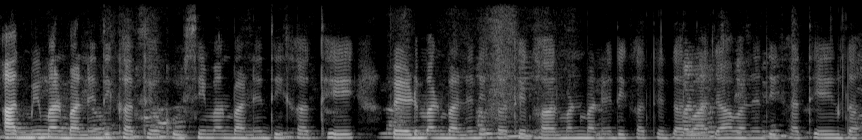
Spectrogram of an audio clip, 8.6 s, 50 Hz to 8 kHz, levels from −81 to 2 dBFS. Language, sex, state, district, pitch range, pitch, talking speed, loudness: Hindi, female, Chhattisgarh, Korba, 190-205 Hz, 195 Hz, 160 wpm, -29 LUFS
